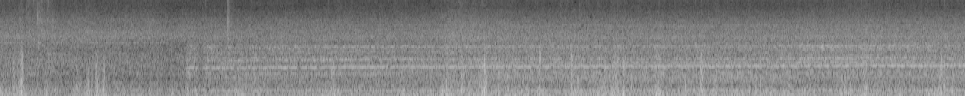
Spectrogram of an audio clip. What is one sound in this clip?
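A bus body rattles and clatters over bumps.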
